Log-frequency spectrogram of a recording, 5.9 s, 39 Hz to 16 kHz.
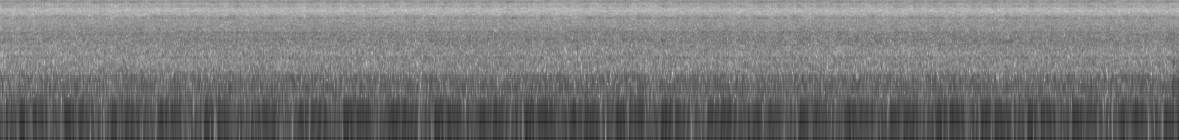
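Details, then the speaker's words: Squarebody C10 with an LS swap idling at no more than about 550 rpm, with a misfire code for cylinder number four: a slow, uneven, stumbling beat about twice a second. Misfire at low idle; idle to be raised before chasing it. "I'm not going to get too crazy about them misfires until we get this RPM bumped up"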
